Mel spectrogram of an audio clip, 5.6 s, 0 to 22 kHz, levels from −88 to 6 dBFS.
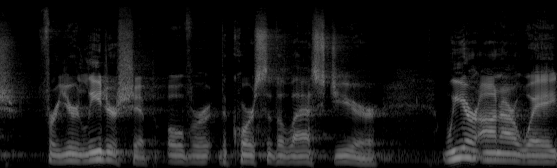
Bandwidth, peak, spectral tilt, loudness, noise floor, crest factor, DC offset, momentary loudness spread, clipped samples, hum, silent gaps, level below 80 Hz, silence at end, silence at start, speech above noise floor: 19 kHz; -24 dBFS; -2.5 dB/octave; -44 LUFS; -68 dBFS; 20 dB; under 0.1%; 14 LU; under 0.1%; none; none; -84 dBFS; 0 s; 0 s; 23 dB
